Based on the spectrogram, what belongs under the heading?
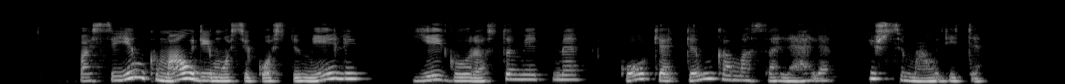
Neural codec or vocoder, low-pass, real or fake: none; 7.2 kHz; real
